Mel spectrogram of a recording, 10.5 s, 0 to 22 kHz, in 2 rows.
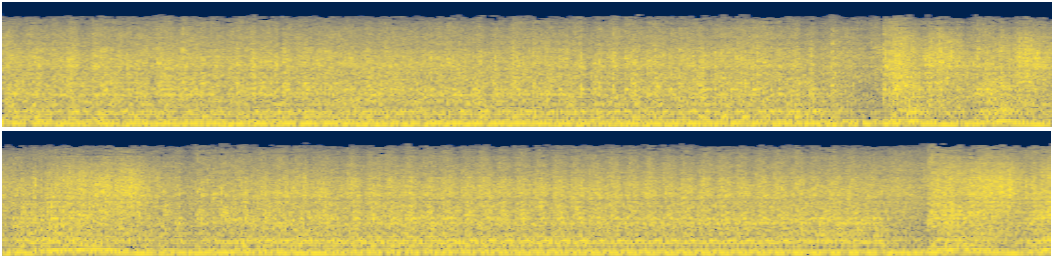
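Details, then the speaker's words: LQ9 V8 with Texas Speed MS4 cam on run stand, Holley Terminator X base tune, long-stored: loud steady fast idle with slightly uneven lope, running rich, heavy fuel smoke not oil; owner suspects sitting caused it. "it looks like it's smoking a lot that's fuel smoke that's not oil smoke"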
